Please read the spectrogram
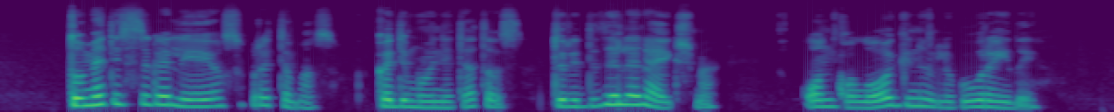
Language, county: Lithuanian, Klaipėda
